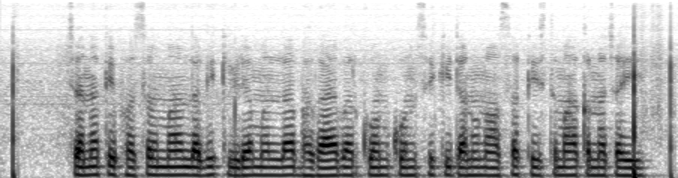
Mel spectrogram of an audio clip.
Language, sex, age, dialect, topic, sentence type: Chhattisgarhi, male, 31-35, Western/Budati/Khatahi, agriculture, question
